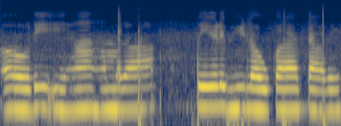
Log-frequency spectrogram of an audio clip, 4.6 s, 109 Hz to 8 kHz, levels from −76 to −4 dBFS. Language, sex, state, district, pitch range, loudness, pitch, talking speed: Bhojpuri, female, Bihar, East Champaran, 195-200 Hz, -18 LUFS, 195 Hz, 120 wpm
